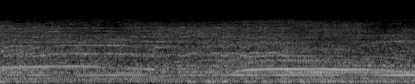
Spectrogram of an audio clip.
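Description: Live rock concert sound: long held instrument tones that slide up and back down in pitch over a steady held note and a wash of crowd and amplifier noise.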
